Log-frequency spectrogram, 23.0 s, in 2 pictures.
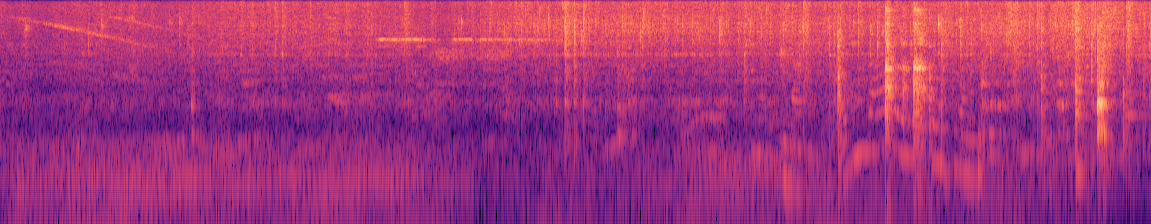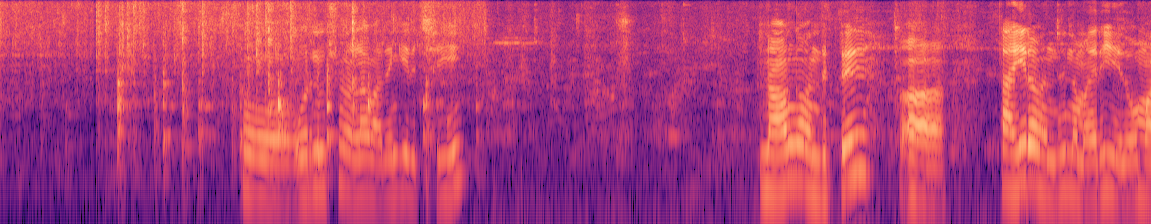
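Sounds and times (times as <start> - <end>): spices sizzling in hot oil: 0.0 - 23.0
spatula scraping pan: 3.8 - 21.4.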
